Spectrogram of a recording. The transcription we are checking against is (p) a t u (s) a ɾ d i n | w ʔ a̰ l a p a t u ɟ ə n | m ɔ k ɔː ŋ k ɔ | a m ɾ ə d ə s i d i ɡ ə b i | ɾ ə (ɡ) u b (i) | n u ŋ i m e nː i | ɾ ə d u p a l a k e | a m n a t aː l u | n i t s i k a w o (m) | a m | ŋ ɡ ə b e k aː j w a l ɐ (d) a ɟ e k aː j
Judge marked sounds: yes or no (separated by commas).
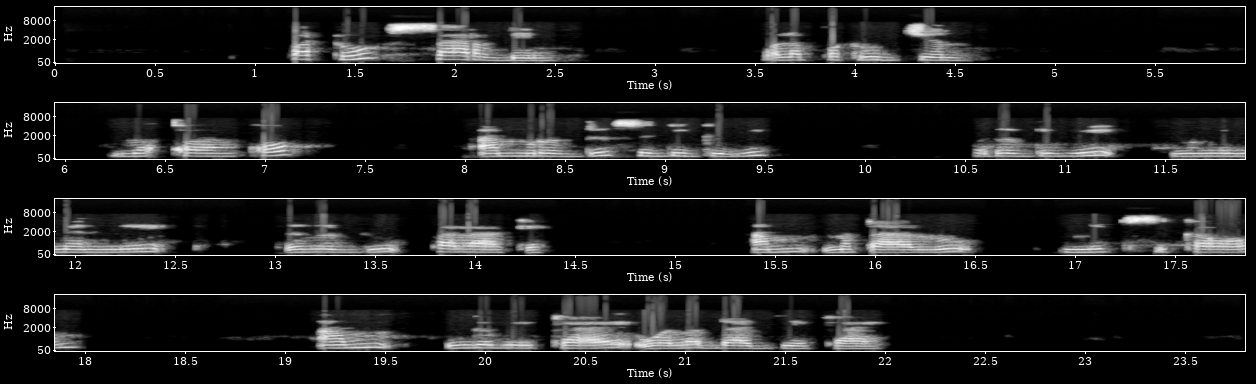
yes, yes, no, yes, yes, yes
